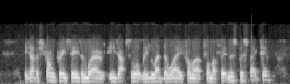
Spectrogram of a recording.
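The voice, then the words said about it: Yorkshire accent. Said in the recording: “I love the accent. I love that Yorkshire accent.”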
